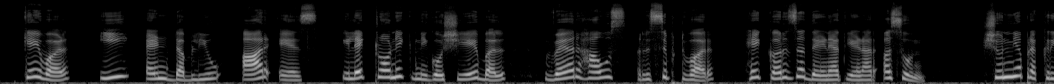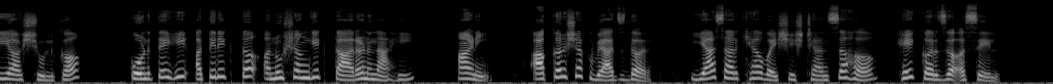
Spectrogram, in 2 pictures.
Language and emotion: Marathi, neutral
